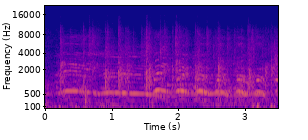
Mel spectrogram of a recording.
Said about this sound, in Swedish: Och grejen är att då kommer ni ställas emot veteran-panelen. En stor applåd.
